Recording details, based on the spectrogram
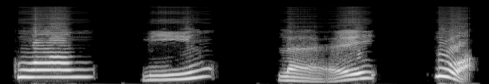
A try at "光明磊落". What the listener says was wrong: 不 要 到 最 后 把 它 憋 住 了 ， 明 就 不 走 了 。 明 明 ， 它 是 一 个 敞 开 式 的 最 后 结 尾 ， 不 是 明 憋 住 了 。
